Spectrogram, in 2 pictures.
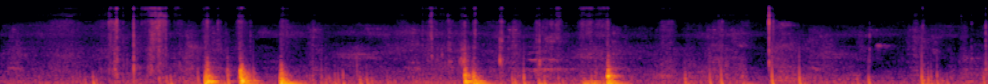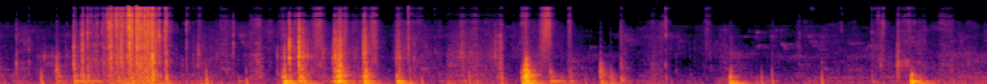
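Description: Playing cards shuffle and riffle between hands.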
